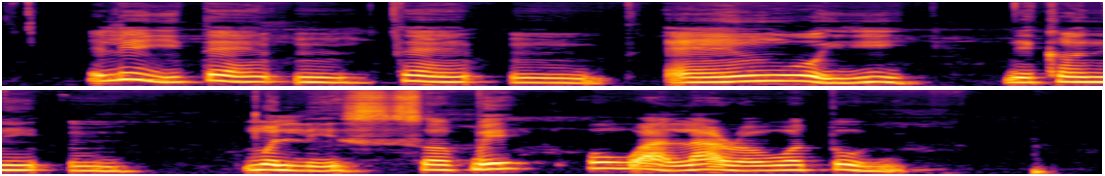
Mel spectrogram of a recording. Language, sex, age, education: Yoruba, female, 30-45, tertiary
